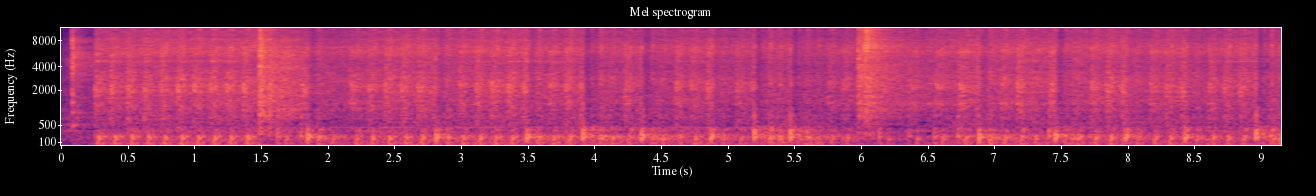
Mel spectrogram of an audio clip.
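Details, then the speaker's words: Custom 220cc single-cylinder engine-swapped, turbocharged mini jeep runs rough: uneven, stumbling chuffing pulses with occasional louder pops, never settling into a steady idle, while oil leaks from the setup; cause of the noise not confirmed. "Please run. The fuck is it making that noise for?"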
